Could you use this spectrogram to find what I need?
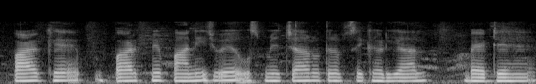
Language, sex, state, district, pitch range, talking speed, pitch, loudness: Hindi, female, Bihar, Muzaffarpur, 160-175 Hz, 155 wpm, 170 Hz, -17 LUFS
